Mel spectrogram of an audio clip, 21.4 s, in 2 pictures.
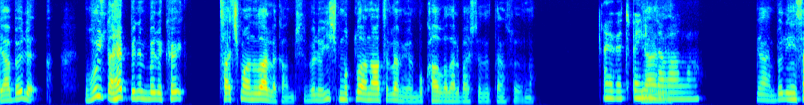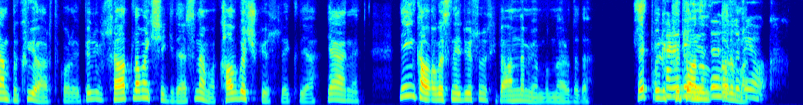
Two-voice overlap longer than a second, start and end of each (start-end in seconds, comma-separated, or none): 19.2-20.7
